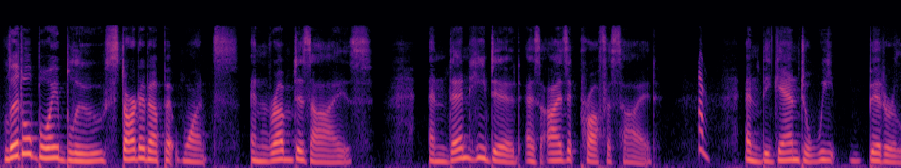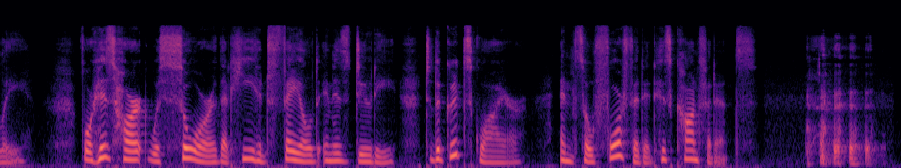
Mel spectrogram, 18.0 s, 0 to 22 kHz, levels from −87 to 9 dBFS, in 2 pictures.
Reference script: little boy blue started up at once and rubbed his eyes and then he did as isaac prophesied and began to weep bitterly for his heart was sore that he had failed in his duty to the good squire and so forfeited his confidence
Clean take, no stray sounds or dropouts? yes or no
no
